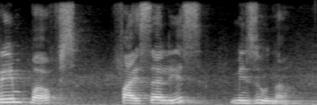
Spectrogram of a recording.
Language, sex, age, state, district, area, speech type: Marathi, female, 60+, Maharashtra, Kolhapur, urban, spontaneous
